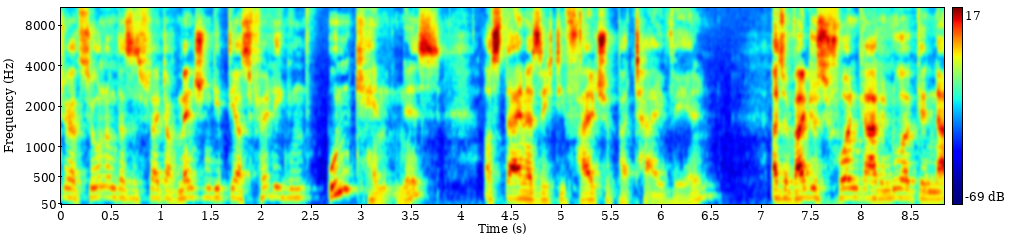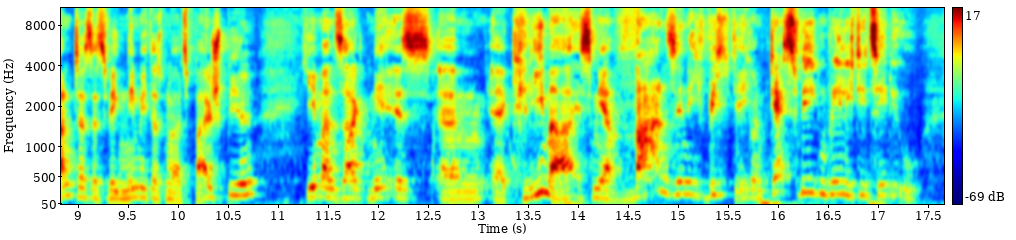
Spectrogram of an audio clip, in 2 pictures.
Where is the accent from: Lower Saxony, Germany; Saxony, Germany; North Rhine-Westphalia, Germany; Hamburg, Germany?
Hamburg, Germany; Das heißt bei uns in Hamburg der Hamburger Dom.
